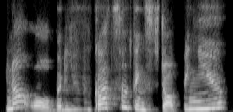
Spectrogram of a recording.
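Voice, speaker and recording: A woman born in Russia and raised in Montreal, talking as a neuroscientist guest in a casual podcast interview, animated and quick to laugh. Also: high-pitched, dry recording. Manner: animated, laughs often, chatty with fillers.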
